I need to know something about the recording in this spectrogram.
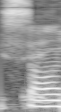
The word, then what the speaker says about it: San Diablo: Or do you guys say San Diablo, or you say it properly, San Diablo?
